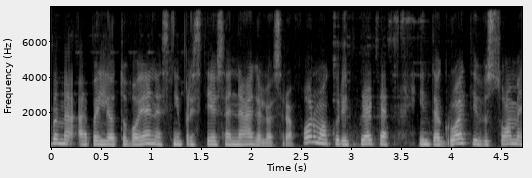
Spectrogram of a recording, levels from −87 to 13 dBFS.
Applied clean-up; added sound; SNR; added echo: neural separator model SepFormer DNS4.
